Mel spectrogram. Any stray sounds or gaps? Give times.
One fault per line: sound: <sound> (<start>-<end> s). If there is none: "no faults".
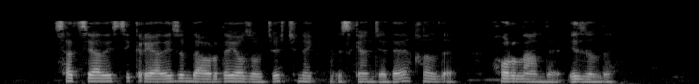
sound: dropout (3.2-3.3 s)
